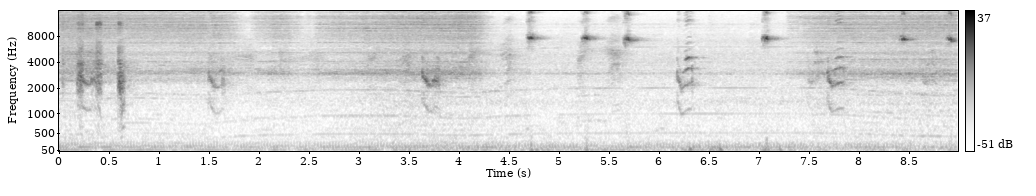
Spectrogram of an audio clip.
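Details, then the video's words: Long-tailed shrike, a champion contest bird, delivering mimicry bursts of kingfisher calls: spaced sharp high notes and brief chattering phrases with pauses between, over a steady low hum and a faint tonal whine. "BURUNG PENTET PRESTASI TEMBAKAN TENGKEK BUTO"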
